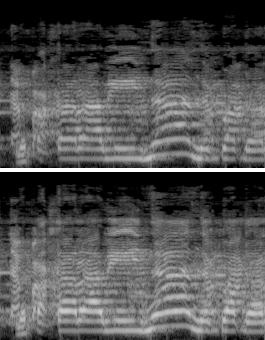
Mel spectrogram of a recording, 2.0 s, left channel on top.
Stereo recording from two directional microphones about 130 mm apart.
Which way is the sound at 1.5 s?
40° right (ahead or behind).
